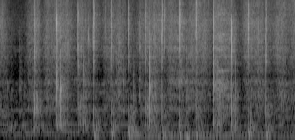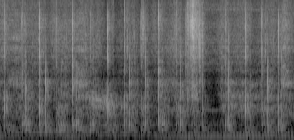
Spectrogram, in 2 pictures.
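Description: Footsteps tap quickly on hard stairs and tiled floors.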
